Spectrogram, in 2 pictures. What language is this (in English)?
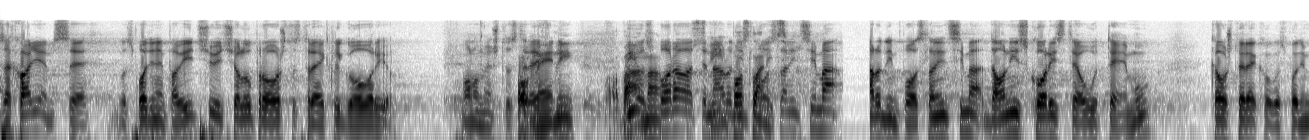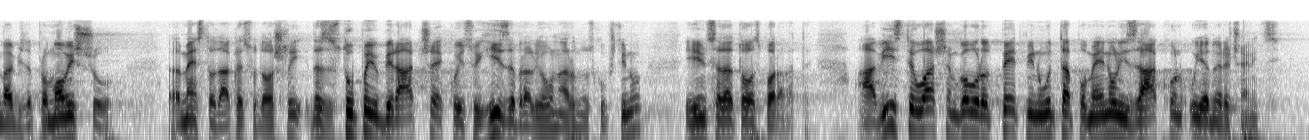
Serbian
